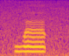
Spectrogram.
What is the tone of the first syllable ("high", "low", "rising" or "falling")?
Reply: high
